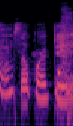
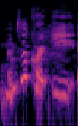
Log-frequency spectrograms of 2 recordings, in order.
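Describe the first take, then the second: First: High mock quirky girl. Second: High mock quirky girl again, laughing. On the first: Friend mocking a quirky girl persona, high and cutesy. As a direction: play the quirky girl, sing-song. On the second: Friend repeating the quirky girl mock, high and cutesy.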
